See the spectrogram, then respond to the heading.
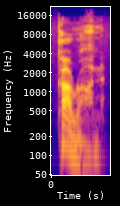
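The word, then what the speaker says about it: Charon: Even if one has never been entirely certain of his name's proper pronunciation, it is, for the record, Kaon, though he does not strike one as the sort who would offer corrections.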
